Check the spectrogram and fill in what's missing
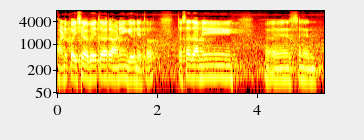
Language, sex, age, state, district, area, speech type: Goan Konkani, male, 45-60, Goa, Pernem, rural, spontaneous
